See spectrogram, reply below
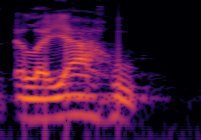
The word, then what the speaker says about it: Eliyahu: In Hebrew and in Greek, it was Elias, and in Hebrew, it was Eliyahu. See, if you want to call me in Greek form, it's Eliyahu. That's how you pronounce my name.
